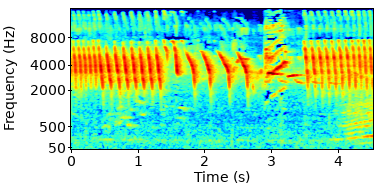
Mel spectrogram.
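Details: Captive canaries calling before breeding, male singing: a rapid rattling trill, a sequence of slower downward-sweeping notes, a brief burst of scratchy high notes, then fast trilling again.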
